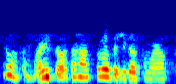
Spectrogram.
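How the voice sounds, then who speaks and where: A woman police dispatcher giving brisk, clipped code calls, heard over a police radio transmission. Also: on the high side, steady tone, gravelly, breathy edge. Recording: tinny radio band.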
